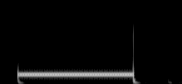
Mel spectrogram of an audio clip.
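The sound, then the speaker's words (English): A steady telephone dial tone hums for just over a second, clear, with a click at its start and a sharp click cutting it off, before a phone call connects. Nobody speaks. “Well, let's take a phone call from him.”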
